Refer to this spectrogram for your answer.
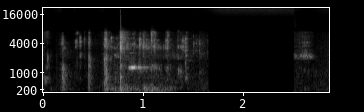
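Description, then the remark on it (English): Metallic clicking and scraping of a key working into a door lock, a quick cluster of sharp ticks and jingles, followed after a pause by one brief clack. “Okay, I hear a key going into a door.”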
